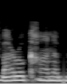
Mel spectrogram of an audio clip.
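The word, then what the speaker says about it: Vairocana: buddha that is called the varroa chana buddha you'll also hear it pronounced the viral buddha and the buddha is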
